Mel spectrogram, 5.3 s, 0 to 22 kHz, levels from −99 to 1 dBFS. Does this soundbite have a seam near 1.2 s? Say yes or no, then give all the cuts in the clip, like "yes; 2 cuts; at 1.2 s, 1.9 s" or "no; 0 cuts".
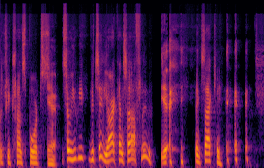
yes; 1 cut; at 1.2 s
